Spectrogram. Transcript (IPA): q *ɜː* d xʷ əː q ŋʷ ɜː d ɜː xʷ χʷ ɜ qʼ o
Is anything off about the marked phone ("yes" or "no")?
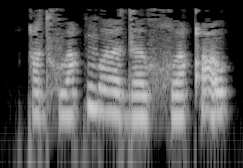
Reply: yes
